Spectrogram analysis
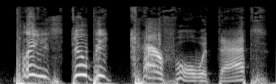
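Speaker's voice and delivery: put-on very old voice, very high, shrill and very loud. Narrating as a player kicks the gate open, the speaker voices someone in a very old voice. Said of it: "You hear a very old voice".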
